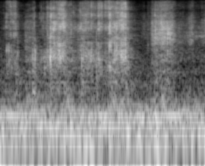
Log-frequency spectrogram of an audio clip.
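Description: Paper being torn by hand: a longer rip about half a second in, then a shorter one near the end.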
